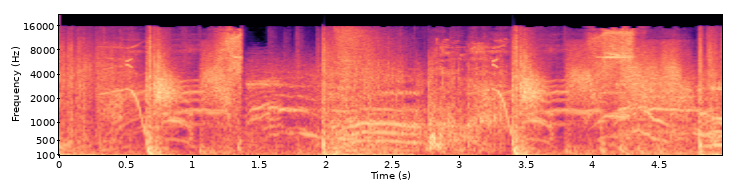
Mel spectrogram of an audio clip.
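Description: Cartoon fight sound effects: three falling whistles, each ending in a heavy thud, with cartoon cries in between.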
